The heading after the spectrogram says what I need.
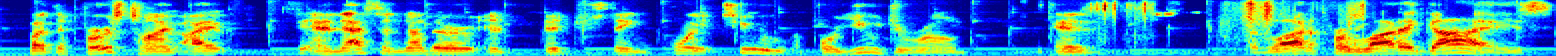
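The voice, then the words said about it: Stuttering, halting speech. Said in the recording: “I'm stuttering for a reason”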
